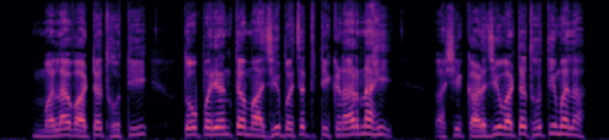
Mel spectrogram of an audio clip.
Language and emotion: Marathi, fearful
